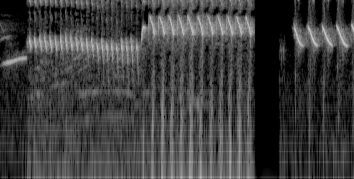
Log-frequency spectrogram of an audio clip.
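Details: Canary song meant for tutoring other canaries: a rising whistle opens into a rapid even trill, then a faster higher rolling tour, a brief pause, and a final set of bright looping notes.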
